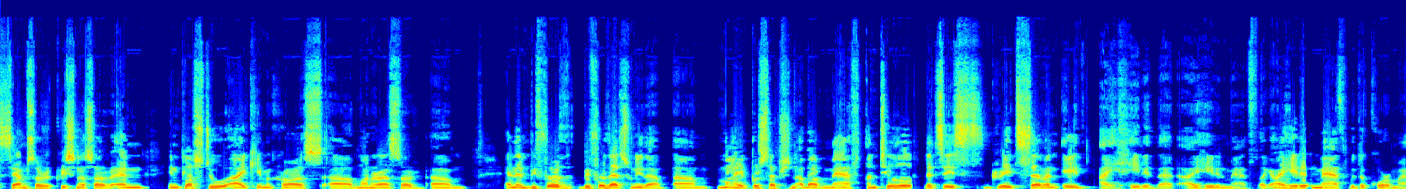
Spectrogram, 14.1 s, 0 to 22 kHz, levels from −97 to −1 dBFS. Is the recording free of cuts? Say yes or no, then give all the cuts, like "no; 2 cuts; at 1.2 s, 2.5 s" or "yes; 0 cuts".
no; 2 cuts; at 1.6 s, 9.2 s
